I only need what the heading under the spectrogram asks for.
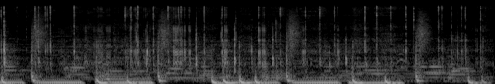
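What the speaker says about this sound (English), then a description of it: "we're gonna go ahead and tighten the bolts up onto our little battery holder here" A ratchet wrench tightens bolts on the battery holder bracket of a 2019 Ford F150 5.0L, with rapid repeated clicking pawl strokes in short bursts, close and fairly loud.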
